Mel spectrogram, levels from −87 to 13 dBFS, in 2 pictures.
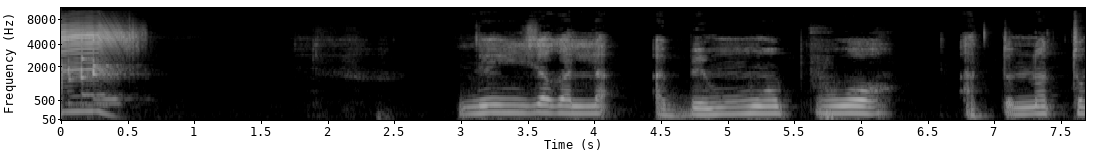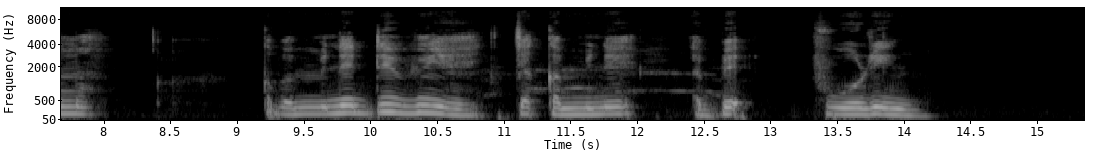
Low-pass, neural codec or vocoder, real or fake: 9.9 kHz; none; real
